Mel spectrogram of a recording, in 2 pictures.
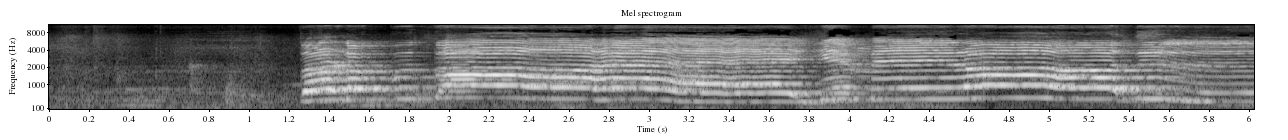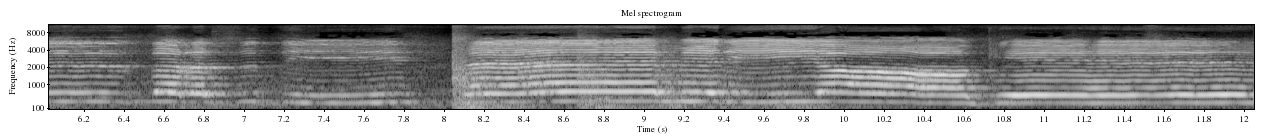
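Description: A boy singing an Urdu song solo and unaccompanied, in long held notes with a wavering vibrato. The singing comes in about a second in and pauses briefly for a breath near the eight-second mark before going on.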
